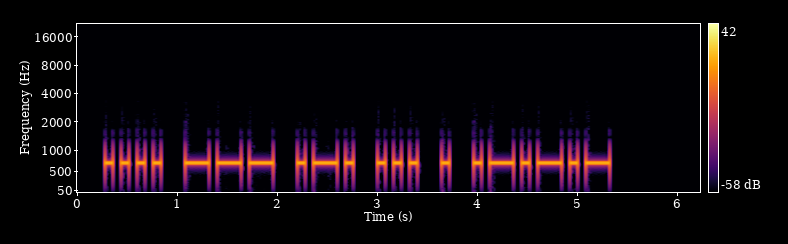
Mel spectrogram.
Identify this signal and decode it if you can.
Morse code, heard as a keyed tone, about 15 wpm, 700 Hz. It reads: HORSE.
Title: Sentences from Top 1000 Words - Review Part 4 - 15wpm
